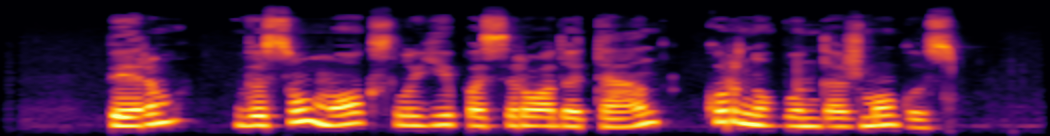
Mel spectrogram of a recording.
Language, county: Lithuanian, Telšiai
